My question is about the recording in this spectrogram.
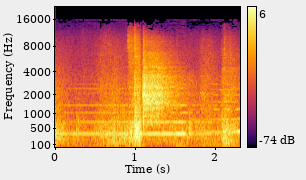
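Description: Wooden naginata and wooden sword striking each other: a light knock at the start, then a sharp clack about a second in, followed by a swishing rush. A held string note runs underneath.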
